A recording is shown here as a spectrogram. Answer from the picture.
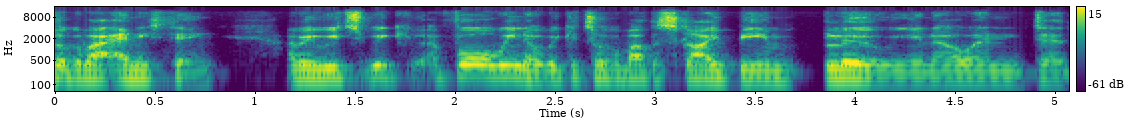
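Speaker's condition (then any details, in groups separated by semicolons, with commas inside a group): No condition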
